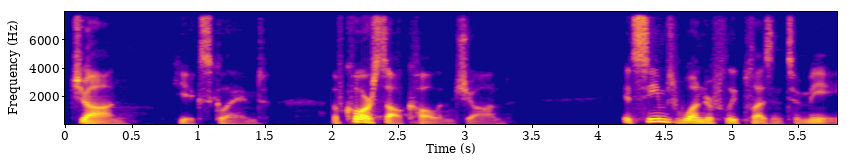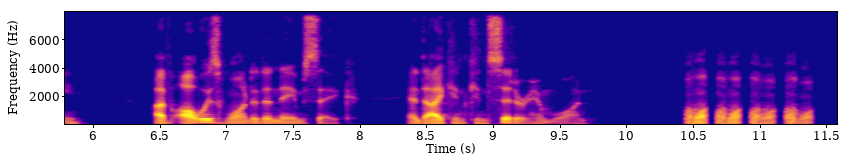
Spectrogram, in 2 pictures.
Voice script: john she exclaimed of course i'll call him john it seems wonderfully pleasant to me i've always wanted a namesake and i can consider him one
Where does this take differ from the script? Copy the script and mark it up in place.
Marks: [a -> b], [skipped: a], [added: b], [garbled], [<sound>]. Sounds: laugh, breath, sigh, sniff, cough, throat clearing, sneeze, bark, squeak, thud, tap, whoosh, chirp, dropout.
john [she -> he] exclaimed of course i'll call him john it seems wonderfully pleasant to me i've always wanted a namesake and i can consider him one [laugh]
